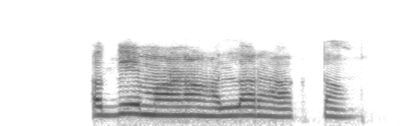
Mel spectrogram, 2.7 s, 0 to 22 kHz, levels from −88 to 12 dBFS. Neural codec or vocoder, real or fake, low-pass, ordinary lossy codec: codec, 16 kHz, 16 kbps, FreqCodec, smaller model; fake; 7.2 kHz; Opus, 24 kbps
